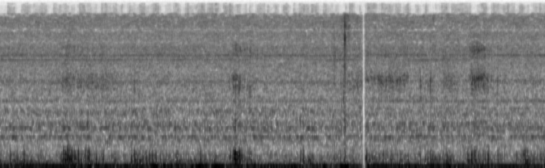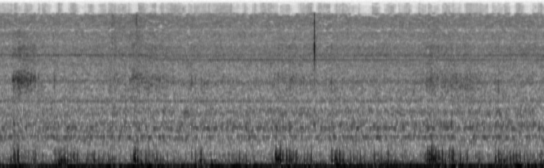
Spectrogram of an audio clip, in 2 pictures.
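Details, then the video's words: Purring from Nutty, a cat, a quiet low rumble rising and fading in regular breath-paced bursts about every half second, with a constant deep background hum and faint clicks. "Nutty purring"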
